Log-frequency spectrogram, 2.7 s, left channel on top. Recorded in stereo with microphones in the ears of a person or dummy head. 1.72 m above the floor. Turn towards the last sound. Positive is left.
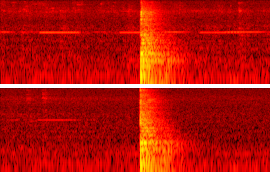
turn(degrees=-50)  # may be behind; listen again after turning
